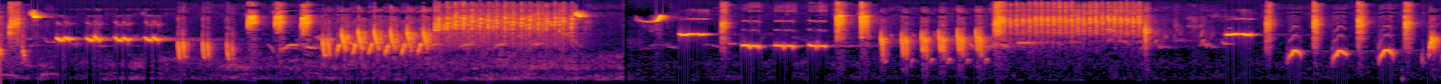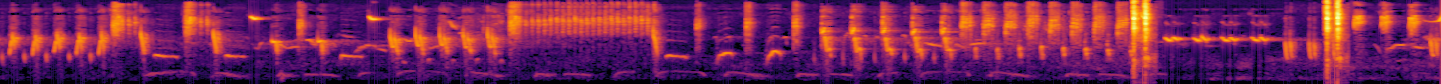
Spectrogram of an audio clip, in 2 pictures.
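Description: A songbird singing a long, varied song of rapid trills, short whistled notes and buzzy rolls, broken by brief pauses. Two sharp clicks near the end stand out as the loudest sounds.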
